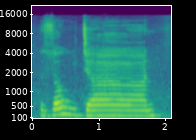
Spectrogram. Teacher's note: زا کو واو کے ساتھ ملائیں گے، زا کو سختی کے ساتھ پڑھیں گے، ٹھیک ہے۔ اور جیم کے اوپر جو ہے وہ کھڑی زبر ہے، ایک الف کے برابر کھینچ کے پڑھیں گے اس کو، زوجان، ٹھیک ہے۔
